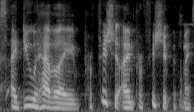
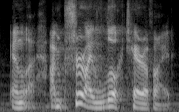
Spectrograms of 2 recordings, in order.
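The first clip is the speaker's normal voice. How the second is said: ordinary talk, nothing marked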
